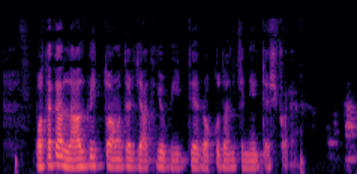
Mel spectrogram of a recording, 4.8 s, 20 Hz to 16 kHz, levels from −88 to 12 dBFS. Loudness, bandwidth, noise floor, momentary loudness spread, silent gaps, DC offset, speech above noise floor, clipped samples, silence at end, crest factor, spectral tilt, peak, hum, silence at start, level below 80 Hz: -27 LUFS; 11.5 kHz; -52 dBFS; 21 LU; none; under 0.1%; 26 dB; under 0.1%; 0 s; 20 dB; -6.5 dB/octave; -8 dBFS; none; 0.2 s; -62 dBFS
